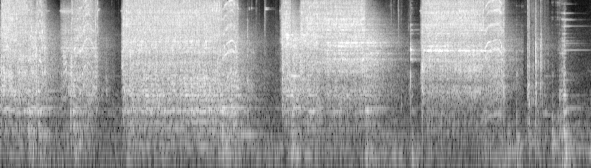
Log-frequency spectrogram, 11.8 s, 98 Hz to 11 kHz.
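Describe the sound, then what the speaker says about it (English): Power impact tool removing U-bolt nuts from the rear leaf spring plate of a 2023 Colorado truck, loud close whirring and rattling bursts of several seconds each, separated by short pauses. "Then we're gonna go ahead and remove the U-bolts. Here, there's 4 nuts on the bottom of the plate."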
